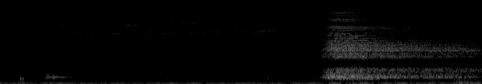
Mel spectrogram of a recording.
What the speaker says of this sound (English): Take 5 to 108 breaths here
